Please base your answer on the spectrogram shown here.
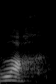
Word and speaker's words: loch: buch it also occurs in scottish english in the well-known word loch as in the loch ness monster and the symbol for this is an x german also has a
